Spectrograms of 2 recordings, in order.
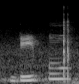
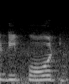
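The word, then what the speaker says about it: depot: D, load, to द डिपो, पीछे ना देखोगे आप टी भी लिखा होगा लेकिन टी साइलेंट है, आप उसको पढ़ोगे डिपोर्ट, डिपोर्ट नहीं होता, डेपो होता है, question mark, T silent letter है।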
